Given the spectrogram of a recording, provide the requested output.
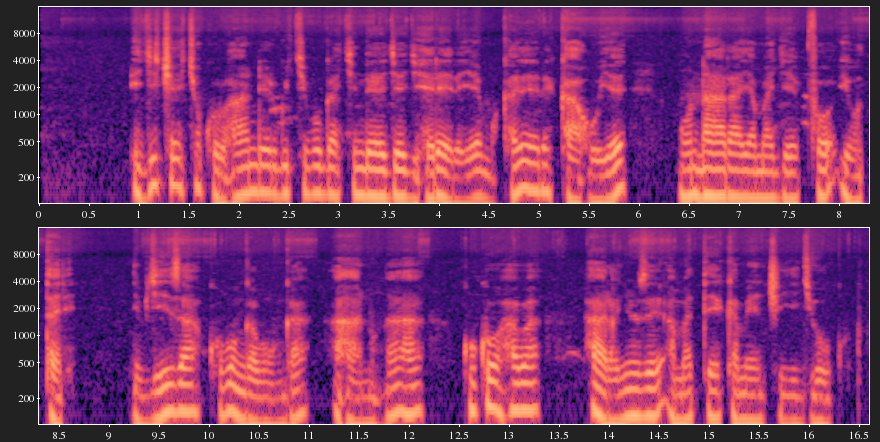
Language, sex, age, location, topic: Kinyarwanda, male, 18-24, Huye, agriculture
